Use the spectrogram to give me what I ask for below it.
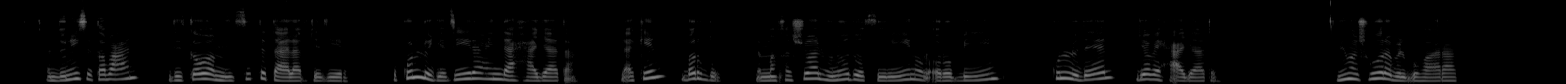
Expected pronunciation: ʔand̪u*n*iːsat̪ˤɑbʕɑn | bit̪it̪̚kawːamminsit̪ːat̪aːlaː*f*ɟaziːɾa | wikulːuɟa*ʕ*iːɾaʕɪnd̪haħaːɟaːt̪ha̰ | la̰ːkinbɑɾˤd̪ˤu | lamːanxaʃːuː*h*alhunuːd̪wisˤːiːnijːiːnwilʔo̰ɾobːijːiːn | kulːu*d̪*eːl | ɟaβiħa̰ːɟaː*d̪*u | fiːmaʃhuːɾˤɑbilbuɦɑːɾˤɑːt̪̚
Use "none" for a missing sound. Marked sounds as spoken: n, f, z, h, d̪, t̪

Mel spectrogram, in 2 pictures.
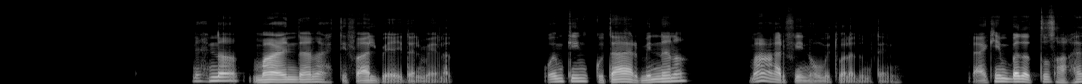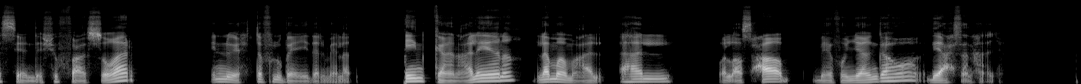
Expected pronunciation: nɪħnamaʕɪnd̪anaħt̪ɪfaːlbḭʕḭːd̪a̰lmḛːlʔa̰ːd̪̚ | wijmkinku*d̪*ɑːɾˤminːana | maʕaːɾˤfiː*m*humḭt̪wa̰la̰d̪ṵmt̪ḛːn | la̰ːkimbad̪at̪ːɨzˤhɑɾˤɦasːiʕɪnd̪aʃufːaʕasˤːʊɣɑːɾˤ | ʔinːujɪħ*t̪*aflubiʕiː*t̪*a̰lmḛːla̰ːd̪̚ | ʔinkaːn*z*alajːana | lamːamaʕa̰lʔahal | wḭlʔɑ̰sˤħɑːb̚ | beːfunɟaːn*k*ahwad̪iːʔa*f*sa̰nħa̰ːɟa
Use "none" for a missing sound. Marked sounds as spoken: t̪, n, t̪, d̪, ʕ, ɡ, ħ

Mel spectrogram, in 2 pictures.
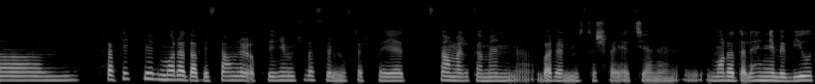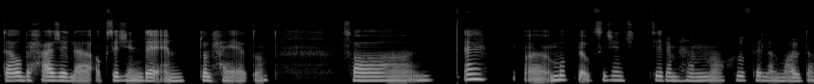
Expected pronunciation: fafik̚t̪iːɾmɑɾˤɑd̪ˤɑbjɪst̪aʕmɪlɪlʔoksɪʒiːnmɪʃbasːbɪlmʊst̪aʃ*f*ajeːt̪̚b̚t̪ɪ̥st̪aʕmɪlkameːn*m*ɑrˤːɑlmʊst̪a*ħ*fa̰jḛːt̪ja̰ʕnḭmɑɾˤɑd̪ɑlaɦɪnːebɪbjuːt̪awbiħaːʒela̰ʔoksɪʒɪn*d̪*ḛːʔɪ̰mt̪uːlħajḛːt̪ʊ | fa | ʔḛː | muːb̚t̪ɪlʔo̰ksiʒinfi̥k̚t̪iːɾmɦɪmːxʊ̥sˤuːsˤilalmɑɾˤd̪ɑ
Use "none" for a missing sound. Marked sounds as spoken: f, b, ʃ, d̪

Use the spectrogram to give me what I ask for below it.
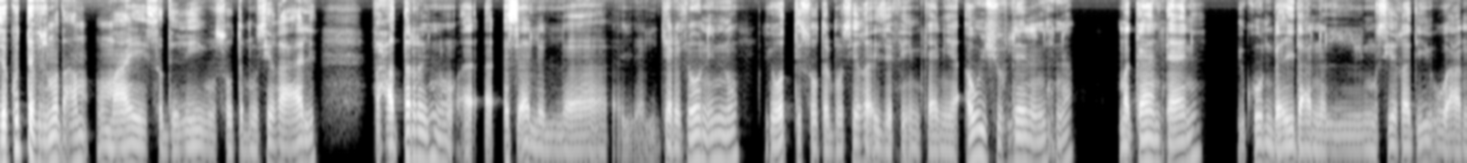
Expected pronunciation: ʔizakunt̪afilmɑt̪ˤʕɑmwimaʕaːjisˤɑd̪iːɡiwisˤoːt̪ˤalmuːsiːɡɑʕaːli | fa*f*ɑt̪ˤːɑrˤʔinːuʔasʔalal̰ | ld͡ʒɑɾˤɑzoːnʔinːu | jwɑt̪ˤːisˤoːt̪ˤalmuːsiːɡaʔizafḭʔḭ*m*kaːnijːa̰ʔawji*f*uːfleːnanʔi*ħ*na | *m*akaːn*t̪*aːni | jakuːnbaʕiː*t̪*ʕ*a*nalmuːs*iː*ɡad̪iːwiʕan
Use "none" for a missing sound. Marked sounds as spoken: ħ, m, ʃ, ħ, m, t̪, d̪, a, iː

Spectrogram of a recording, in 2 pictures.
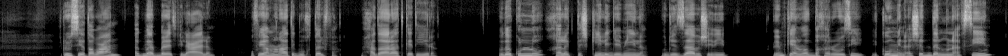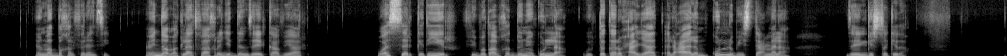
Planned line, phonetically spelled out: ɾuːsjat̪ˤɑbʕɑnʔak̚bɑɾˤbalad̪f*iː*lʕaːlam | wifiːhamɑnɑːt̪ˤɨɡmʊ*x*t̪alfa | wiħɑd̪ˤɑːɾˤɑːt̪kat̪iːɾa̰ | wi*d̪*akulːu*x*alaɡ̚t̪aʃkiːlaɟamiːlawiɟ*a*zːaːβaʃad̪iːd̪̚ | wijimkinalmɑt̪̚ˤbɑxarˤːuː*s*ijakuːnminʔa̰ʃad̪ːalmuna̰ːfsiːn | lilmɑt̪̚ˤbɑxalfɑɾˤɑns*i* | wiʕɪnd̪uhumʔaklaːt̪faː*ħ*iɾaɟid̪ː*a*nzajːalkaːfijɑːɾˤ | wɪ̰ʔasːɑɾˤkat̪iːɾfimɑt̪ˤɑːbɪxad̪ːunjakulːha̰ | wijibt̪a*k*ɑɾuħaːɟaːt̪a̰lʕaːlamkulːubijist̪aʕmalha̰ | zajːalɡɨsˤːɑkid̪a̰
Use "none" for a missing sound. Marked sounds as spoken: i, x, d̪, x, a, s, i, x, a, k

